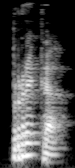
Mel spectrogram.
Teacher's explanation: it is a voiced bilabial stop pronounced just like the bee in birch and in transliteration is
